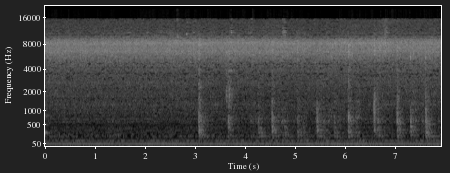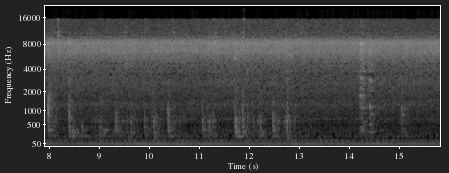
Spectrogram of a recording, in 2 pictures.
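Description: Ginger garlic paste frying in oil with cooked onion-tomato masala, with a steady high sizzle throughout and a run of soft irregular scraping stir strokes from a spoon in the pan, fairly quiet and with no talking.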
